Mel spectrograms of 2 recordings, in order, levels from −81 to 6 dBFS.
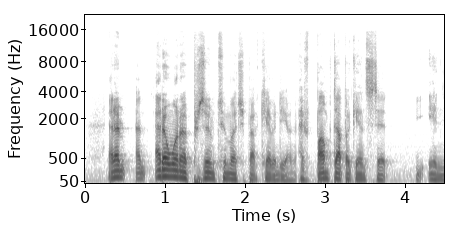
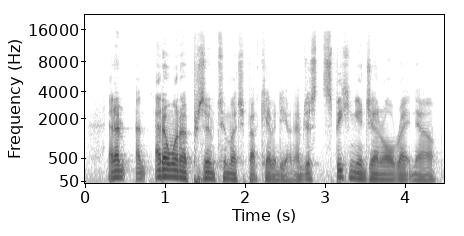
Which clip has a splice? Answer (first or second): first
